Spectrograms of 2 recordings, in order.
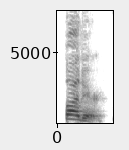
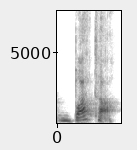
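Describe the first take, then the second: First: It is said in the speaker's own accent. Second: It is said in a London accent. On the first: "like me" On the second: "like people in London"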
